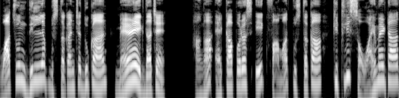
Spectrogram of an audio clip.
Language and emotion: Goan Konkani, happy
